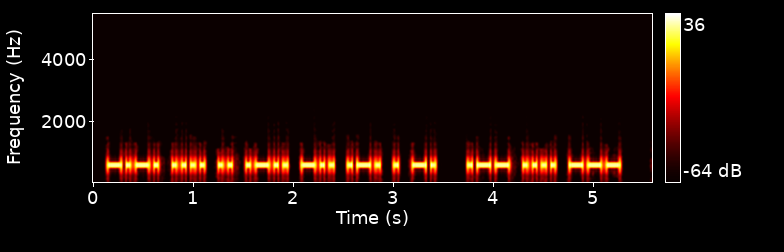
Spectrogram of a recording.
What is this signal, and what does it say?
Morse code, heard as a keyed tone, about 26 wpm, 600 Hz. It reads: CHILDREN WHO
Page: Never 26wpm | CW med Gnister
